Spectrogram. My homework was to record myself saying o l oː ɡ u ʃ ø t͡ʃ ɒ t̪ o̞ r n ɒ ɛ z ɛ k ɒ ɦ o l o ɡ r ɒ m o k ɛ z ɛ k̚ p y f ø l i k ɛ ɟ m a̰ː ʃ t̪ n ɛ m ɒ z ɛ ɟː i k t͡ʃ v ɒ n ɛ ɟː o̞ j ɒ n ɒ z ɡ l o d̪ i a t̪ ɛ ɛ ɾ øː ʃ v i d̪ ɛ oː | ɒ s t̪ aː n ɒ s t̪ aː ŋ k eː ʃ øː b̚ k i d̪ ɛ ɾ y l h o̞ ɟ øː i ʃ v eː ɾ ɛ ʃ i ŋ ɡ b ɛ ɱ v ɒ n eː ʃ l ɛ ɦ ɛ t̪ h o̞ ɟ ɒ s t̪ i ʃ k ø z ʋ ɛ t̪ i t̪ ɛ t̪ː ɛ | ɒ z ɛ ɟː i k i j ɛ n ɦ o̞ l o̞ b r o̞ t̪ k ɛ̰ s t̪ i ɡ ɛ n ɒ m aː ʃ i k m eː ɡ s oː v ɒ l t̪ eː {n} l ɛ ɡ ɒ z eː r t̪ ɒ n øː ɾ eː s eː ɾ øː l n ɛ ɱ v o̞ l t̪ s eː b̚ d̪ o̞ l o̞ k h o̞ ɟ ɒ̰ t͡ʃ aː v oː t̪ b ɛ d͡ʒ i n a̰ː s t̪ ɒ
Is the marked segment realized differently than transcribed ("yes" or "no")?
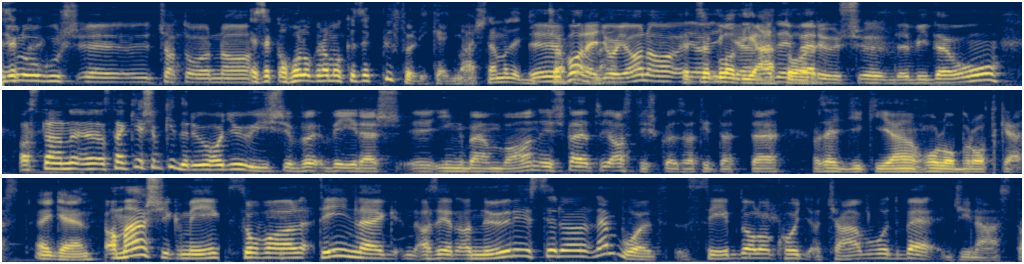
yes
